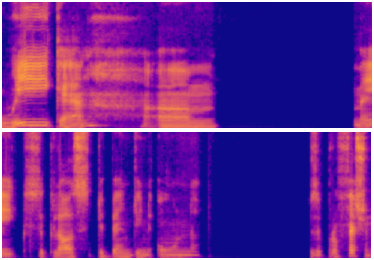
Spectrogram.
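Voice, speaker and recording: In a Russian accent, the speaker goes at a very slow pace with lively intonation and long, frequent pauses. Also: man, medium pitch for a man. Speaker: programming teacher. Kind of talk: tutorial. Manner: halting.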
